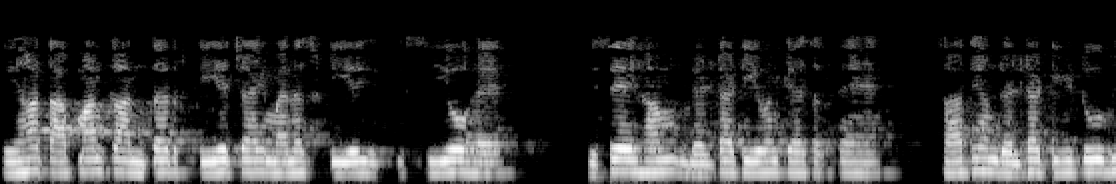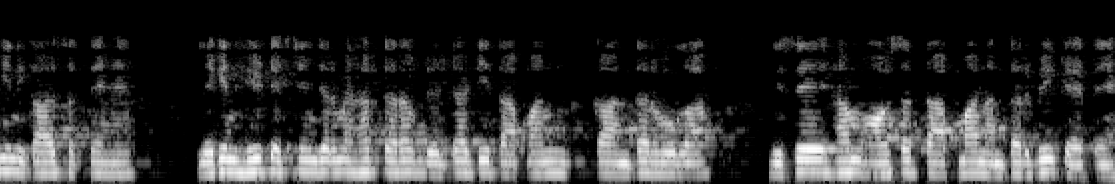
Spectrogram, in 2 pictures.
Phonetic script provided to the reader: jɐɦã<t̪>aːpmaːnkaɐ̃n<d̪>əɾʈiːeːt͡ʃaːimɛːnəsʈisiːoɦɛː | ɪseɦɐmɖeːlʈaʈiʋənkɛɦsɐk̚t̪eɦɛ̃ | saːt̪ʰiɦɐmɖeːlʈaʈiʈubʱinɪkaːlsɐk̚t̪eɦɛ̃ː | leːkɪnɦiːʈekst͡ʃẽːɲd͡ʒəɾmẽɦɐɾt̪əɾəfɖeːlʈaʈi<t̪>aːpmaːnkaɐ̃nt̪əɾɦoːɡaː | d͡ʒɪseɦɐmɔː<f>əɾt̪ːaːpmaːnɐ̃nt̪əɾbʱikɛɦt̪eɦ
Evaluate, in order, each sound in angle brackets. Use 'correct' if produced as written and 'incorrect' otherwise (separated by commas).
correct, incorrect, correct, incorrect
